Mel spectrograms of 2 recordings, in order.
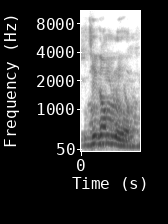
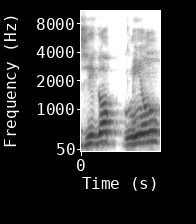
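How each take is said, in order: First: The first word ends with an m sound. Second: The first word ends with a p sound. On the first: The speaker calls it right. "মিয়মের পূর্বে যদি ভিউব থাকে তাহলে ভিউবটা মিয়ম পড়া লাগে" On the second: The speaker calls it wrong. "জিগপ মিয়ং পড়া যাবে না"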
